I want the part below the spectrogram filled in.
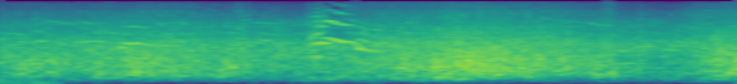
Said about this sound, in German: Du bist am Strand. Die Wellen schwappen mit großer Kraft gegen den Strand. Hörst du sie?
